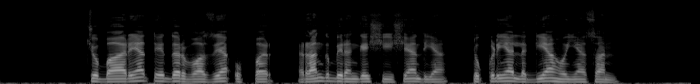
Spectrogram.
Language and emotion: Punjabi, neutral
